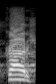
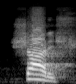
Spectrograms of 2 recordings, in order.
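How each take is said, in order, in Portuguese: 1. A palavra começa com som de k. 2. A palavra começa com som de sh.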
